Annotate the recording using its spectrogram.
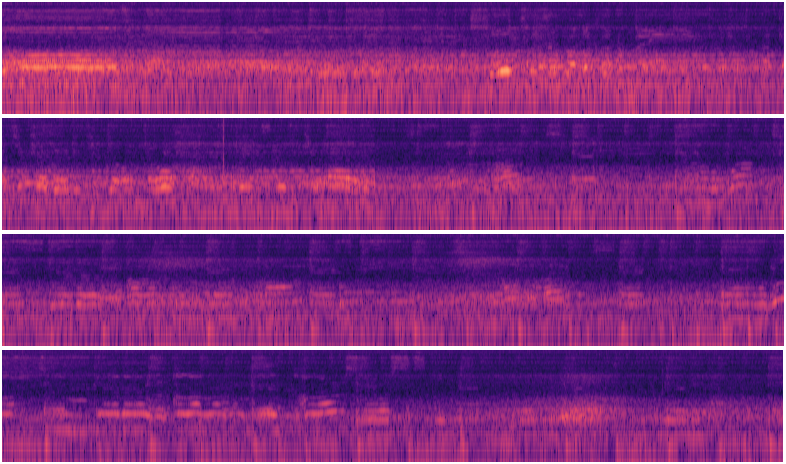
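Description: Music playing on the car's audio system, heard inside the cabin of a moving car over a steady low rumble of road and engine noise.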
